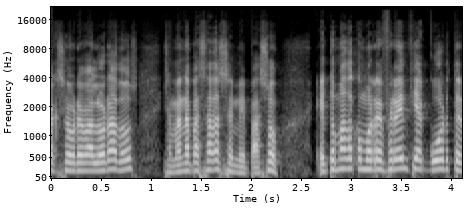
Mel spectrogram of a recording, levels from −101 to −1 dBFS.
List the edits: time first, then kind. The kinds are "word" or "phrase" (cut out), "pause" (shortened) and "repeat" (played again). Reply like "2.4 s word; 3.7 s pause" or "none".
1.1 s word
